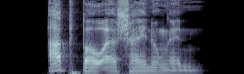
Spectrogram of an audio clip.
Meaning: plural of Abbauerscheinung
- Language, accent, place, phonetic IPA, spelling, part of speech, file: German, Germany, Berlin, [ˈapbaʊ̯ʔɛɐ̯ˌʃaɪ̯nʊŋən], Abbauerscheinungen, noun, De-Abbauerscheinungen.ogg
